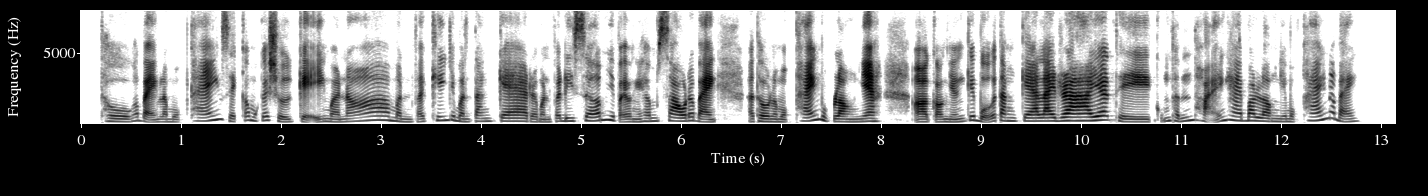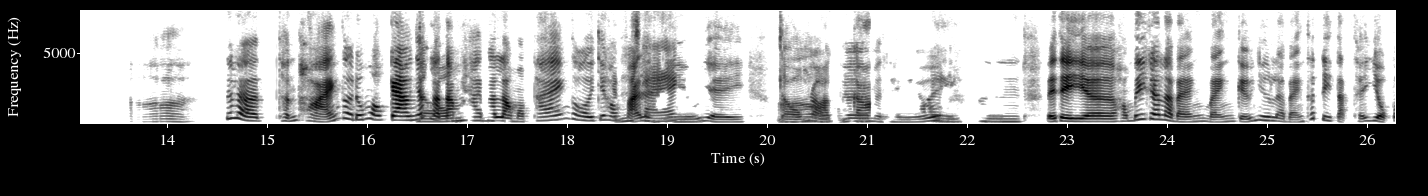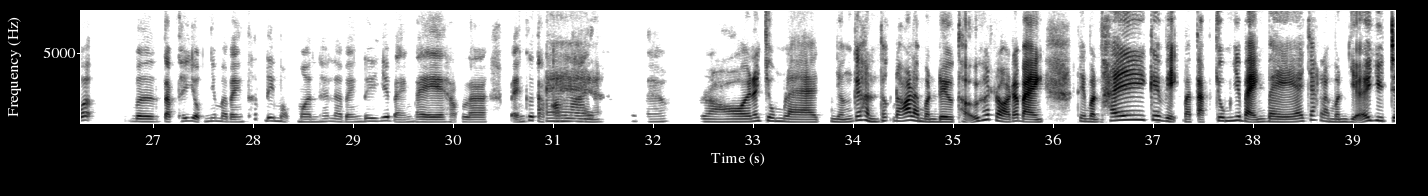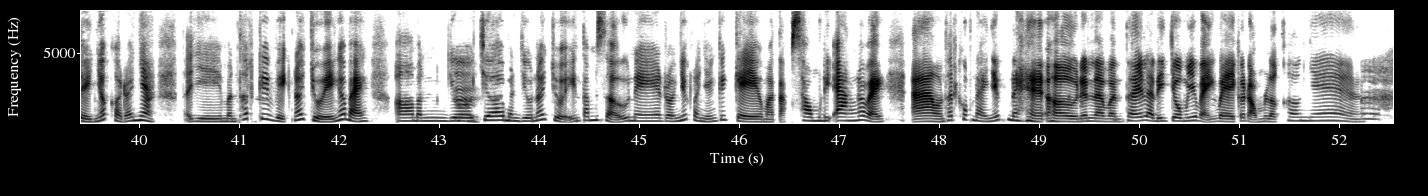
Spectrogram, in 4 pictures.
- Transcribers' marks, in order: tapping; other background noise; laughing while speaking: "nè"; laugh
- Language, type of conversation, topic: Vietnamese, advice, Làm thế nào để bắt đầu và duy trì thói quen tập thể dục đều đặn?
